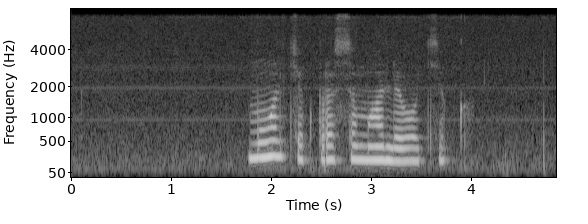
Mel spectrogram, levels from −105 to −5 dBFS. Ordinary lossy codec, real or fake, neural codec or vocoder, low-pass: none; real; none; 7.2 kHz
